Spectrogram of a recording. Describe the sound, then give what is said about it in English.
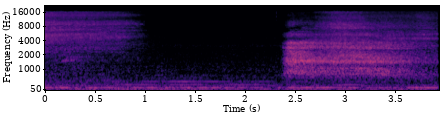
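A deep breath is drawn in as a quiet, airy inhale lasting over a second. It rises suddenly after a short lull, over a faint steady low hum. “We need to take a breath right now. Ready? Okay. One, wait. No, not yet. Okay. And we're going to inhale.”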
